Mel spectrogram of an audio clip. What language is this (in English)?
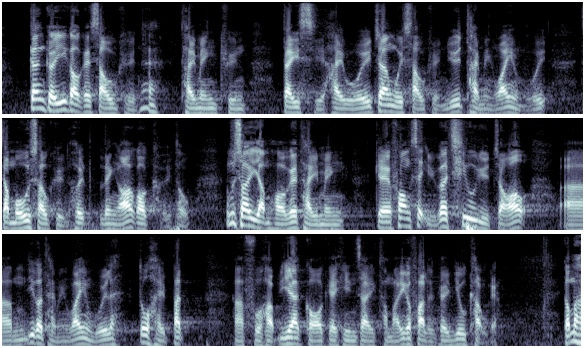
Cantonese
